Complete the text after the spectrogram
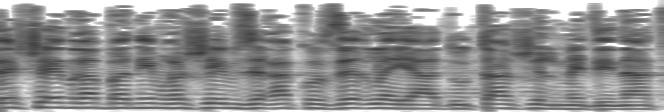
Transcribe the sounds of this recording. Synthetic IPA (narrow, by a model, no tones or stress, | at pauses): eʃeenʁabanimʁaʃimzeʁako̞ze̞ʁlejaːd̪utaʃe̞lme̞d̪inat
